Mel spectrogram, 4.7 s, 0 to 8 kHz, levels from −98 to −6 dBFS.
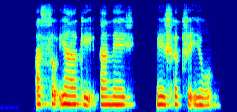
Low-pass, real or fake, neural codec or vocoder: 7.2 kHz; fake; codec, 16 kHz, 4 kbps, FunCodec, trained on LibriTTS, 50 frames a second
